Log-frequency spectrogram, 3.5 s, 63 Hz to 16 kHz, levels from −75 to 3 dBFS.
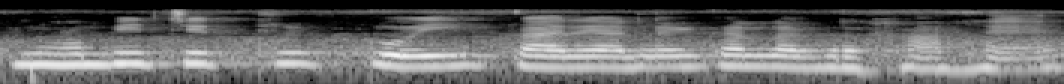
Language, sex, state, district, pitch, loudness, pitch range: Hindi, female, Uttar Pradesh, Lucknow, 205 Hz, -14 LUFS, 195-235 Hz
